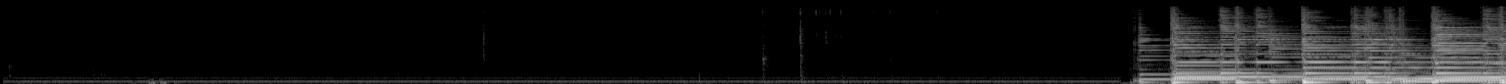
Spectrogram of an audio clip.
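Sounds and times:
low steady hum: 0.0s - 11.4s
cookie crackling as it breaks: 8.0s - 9.9s.

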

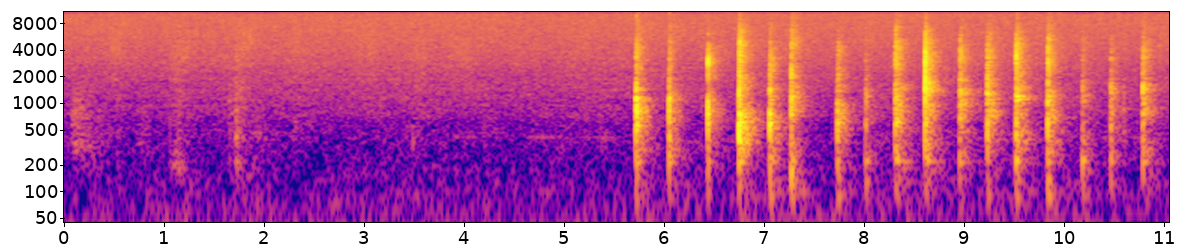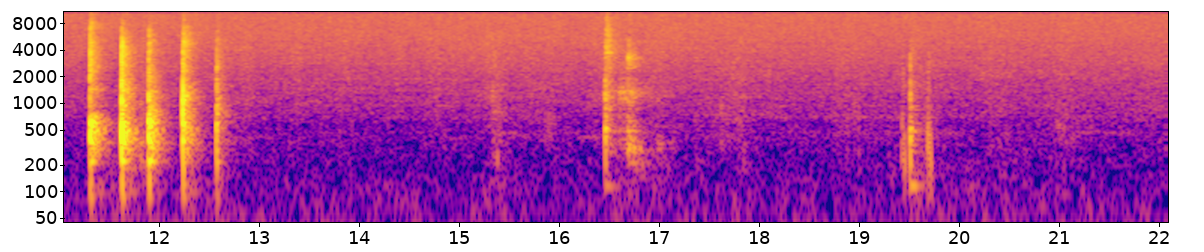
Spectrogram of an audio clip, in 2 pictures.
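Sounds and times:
hand taps on skin: 5.8s - 12.8s.

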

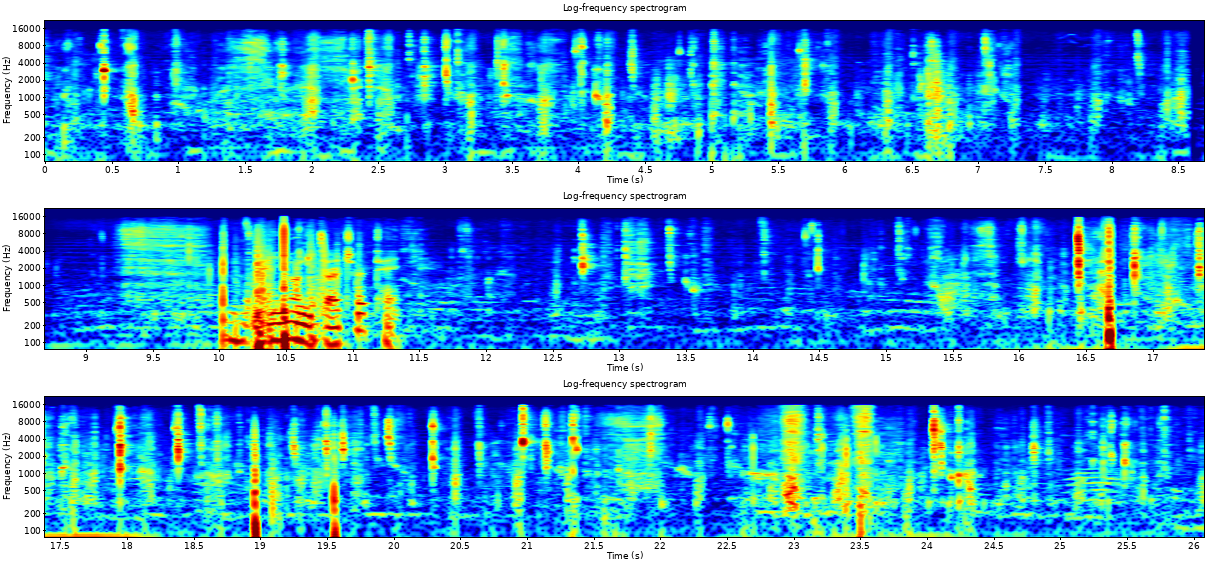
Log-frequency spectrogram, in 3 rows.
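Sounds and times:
wet chewing and crunching: 0.0s - 8.6s, 10.1s - 26.0s.

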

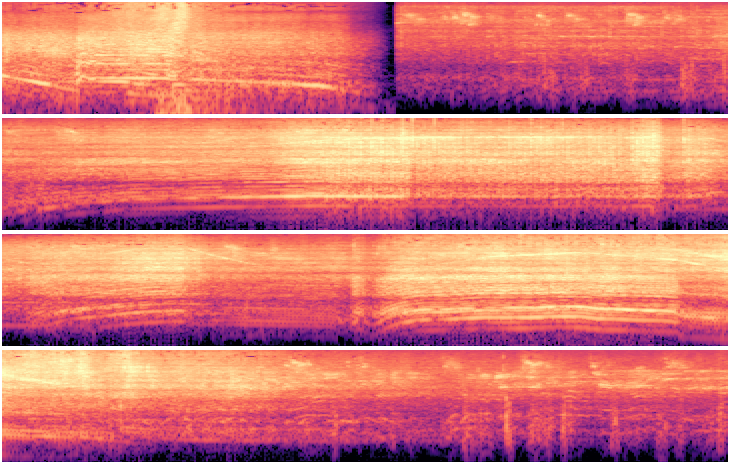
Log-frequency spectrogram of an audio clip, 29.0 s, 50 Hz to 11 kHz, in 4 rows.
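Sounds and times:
drag car engine revving: 7.0s - 25.1s.

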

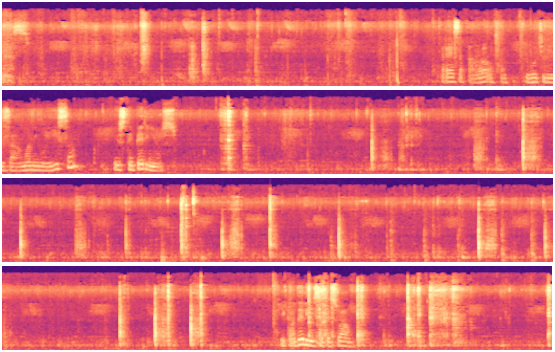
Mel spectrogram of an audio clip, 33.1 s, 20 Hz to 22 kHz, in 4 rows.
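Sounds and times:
metal spoon scraping and clinking: 19.2s - 20.7s, 29.3s - 32.0s.

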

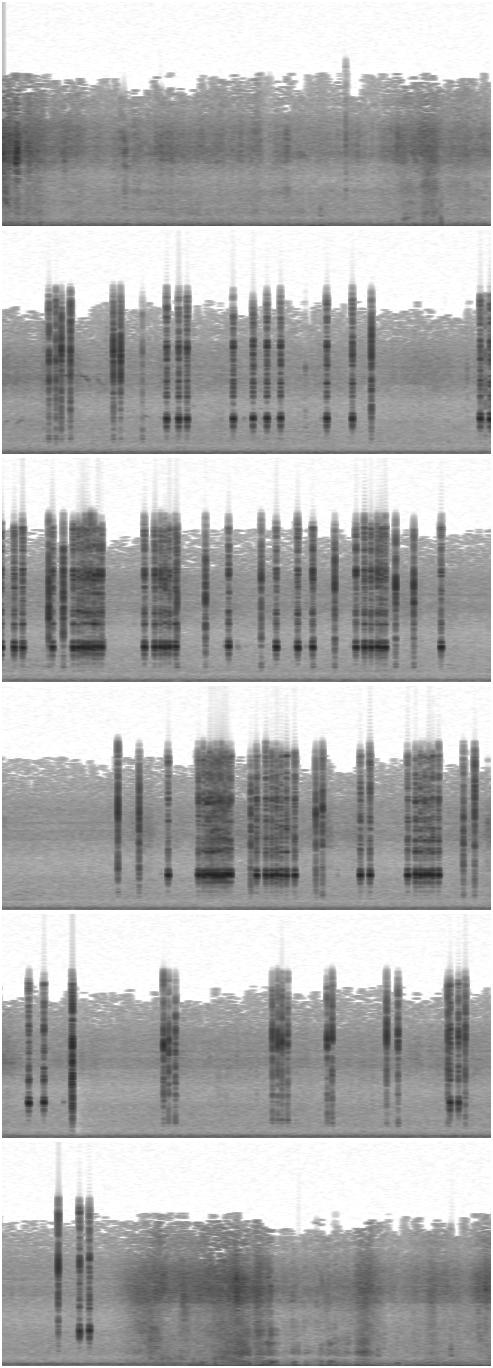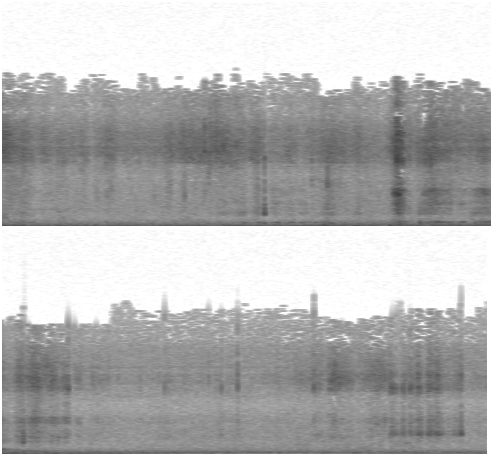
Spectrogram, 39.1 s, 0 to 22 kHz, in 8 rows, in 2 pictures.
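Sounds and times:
wind buffeting microphone: 0.0s - 39.0s
sharp high clicks: 5.3s - 8.7s, 9.6s - 14.2s, 15.8s - 20.4s, 21.1s - 21.4s, 22.2s - 24.3s, 25.0s - 25.4s.

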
